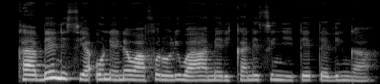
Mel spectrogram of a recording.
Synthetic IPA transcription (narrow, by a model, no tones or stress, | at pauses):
kabenisjaʔonɛnɛwafoɾoɾiwaːmɛɾikanesiɲitetɛðiŋɡa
